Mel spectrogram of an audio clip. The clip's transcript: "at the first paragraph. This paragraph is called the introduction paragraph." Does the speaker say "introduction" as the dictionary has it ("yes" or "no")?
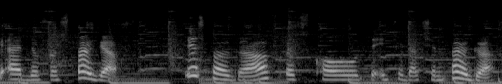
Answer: yes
